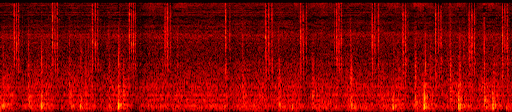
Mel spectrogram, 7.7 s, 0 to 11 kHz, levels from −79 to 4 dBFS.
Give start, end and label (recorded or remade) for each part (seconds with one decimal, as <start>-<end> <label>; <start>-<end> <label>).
0.0-2.1 recorded; 2.1-2.8 remade; 2.8-4.4 recorded; 4.4-5.0 remade; 5.0-5.8 recorded; 5.8-7.7 remade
